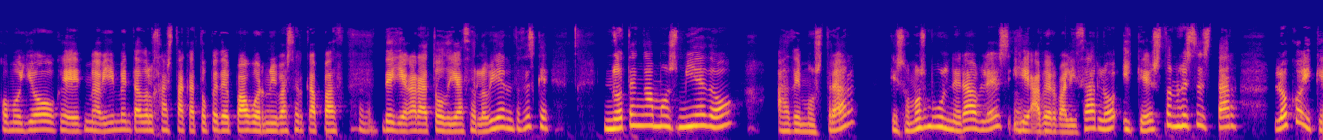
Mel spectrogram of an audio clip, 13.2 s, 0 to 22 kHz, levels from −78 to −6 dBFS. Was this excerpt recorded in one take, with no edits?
yes; 0 cuts

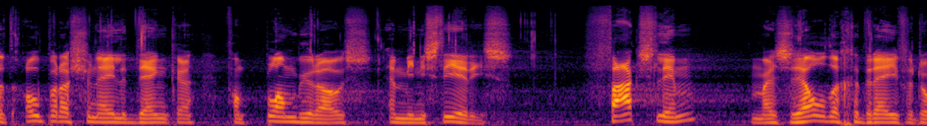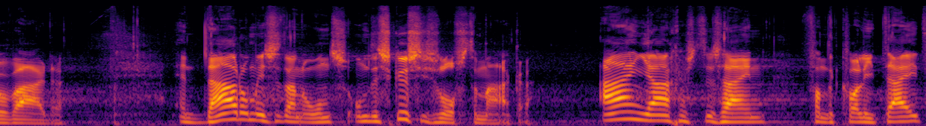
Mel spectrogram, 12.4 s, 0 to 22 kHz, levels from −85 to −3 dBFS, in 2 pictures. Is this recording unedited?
yes; 0 cuts

